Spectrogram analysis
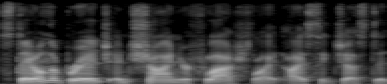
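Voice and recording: Here a text is read aloud in a natural voice.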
